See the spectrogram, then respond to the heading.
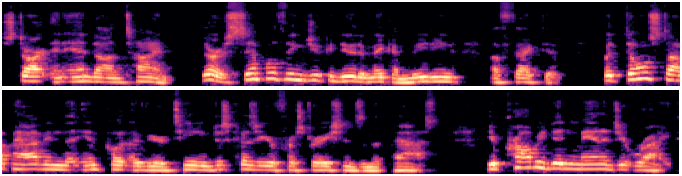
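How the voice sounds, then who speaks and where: At a fairly quick pace, a man speaks in a fairly high, somewhat breathy voice with a dark, mellow tone and lively intonation. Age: 60s. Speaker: business coach. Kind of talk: podcast interview.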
